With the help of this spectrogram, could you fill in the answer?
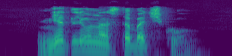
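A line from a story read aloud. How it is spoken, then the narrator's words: Guilty, apologetic question. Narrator (Russian): танкист виноватым голосом спросил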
